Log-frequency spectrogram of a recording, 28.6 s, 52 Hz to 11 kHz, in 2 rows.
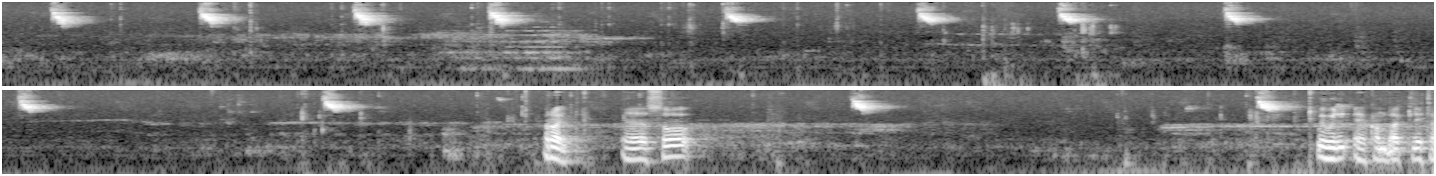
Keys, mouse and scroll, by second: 1.0 click, 3.2 shift+click, 3.9 middle click, 5.4 shift+click, 5.9 shift+click, 7.7 shift+click, 8.3 scroll down 4, 8.7 middle click, 9.7 KP_1, 10.3-11.5 scroll up 3, 10.6 s, 17.4-17.9 scroll down 3, 17.7 Tab, 17.9 middle click, 19.1 Tab, 19.7 shift+middle click, 20.1 Tab, 20.7 click, 20.9 middle click, 22.0 Tab, 22.2-23.1 scroll up 4, 25.4-26.1 scroll down 8, 25.6 Tab, 26.3 alt+middle click, 27.1 KP_1, 27.6-28.6 scroll up 6, 28.5 Tab.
